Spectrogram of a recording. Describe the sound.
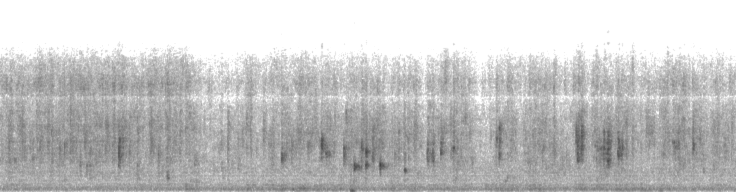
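Hot water runs from a kitchen tap while dishes are washed and miso paste is rubbed onto a fish. A steady hiss of flowing water carries irregular brighter splashes throughout, with no talk.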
